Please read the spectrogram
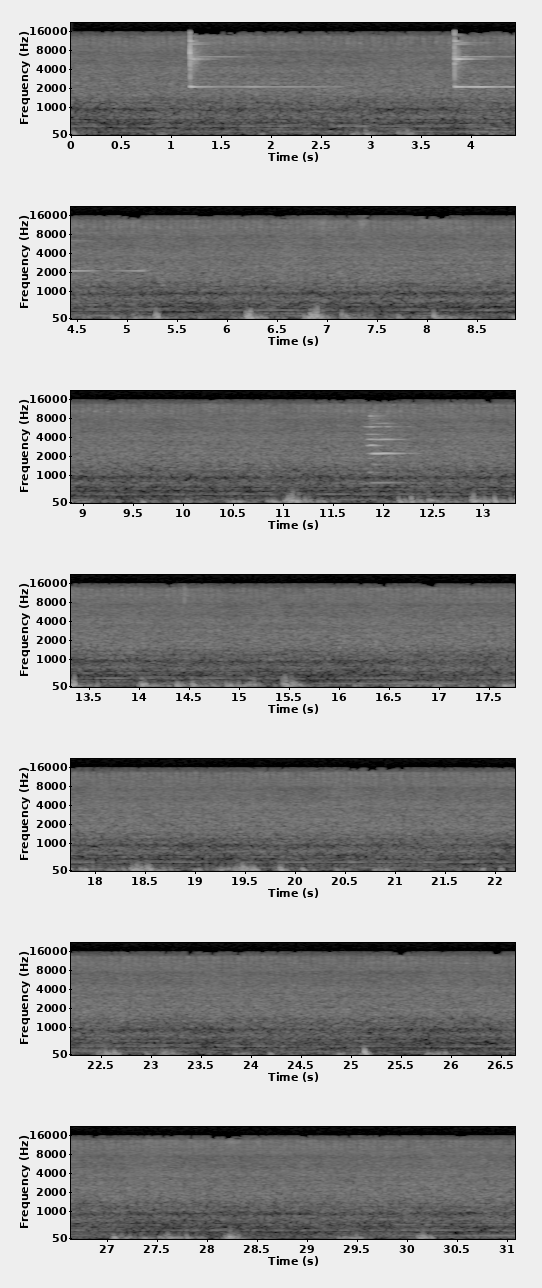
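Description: Two electronic beeps about three seconds apart, each a steady high tone held for about a second and a half, and a shorter beep about twelve seconds in. Under them are a steady low hum and repeated low thumps and knocks.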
